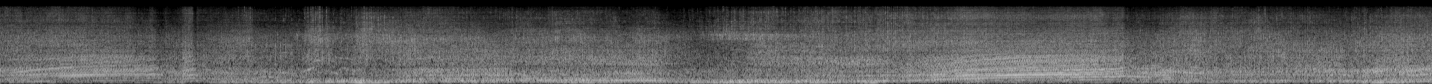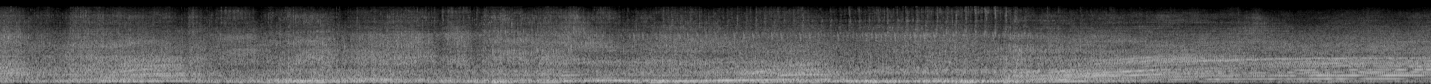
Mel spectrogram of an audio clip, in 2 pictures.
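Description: Demolition derby cars' engines revving hard, climbing and dropping in pitch over and over, with several engines running at once over a dense din.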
